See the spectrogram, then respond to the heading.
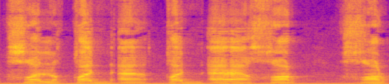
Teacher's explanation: tebalkan kha dengan ra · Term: ra tebal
